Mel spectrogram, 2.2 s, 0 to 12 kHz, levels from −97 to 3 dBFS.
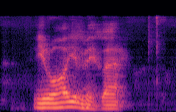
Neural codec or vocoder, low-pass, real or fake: codec, 16 kHz, 0.8 kbps, ZipCodec; 7.2 kHz; fake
